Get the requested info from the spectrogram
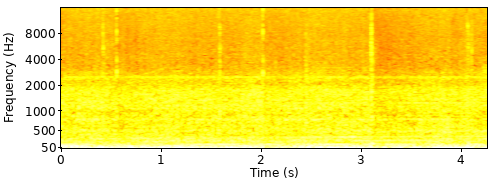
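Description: Steady low background rumble, with a few faint clicks scattered through it.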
